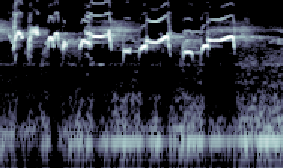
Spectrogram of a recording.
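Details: Vigorous oriental magpie-robin song meant to stimulate untrained birds: a steady run of about eight bright whistled notes, each sweeping up or down, over a faint low hum.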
